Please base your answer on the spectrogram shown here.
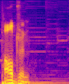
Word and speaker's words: pauldron: compute of that spelling pauldron PA like the B and Jon like Tron with a d I don't know man yeah that's how it's pronounced pauldron okay uh that thing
